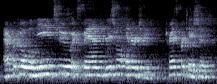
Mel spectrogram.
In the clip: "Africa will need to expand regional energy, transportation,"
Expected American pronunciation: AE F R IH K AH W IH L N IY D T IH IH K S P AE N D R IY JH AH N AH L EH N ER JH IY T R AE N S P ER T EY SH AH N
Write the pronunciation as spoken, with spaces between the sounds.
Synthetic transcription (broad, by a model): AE F R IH K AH W IH L N IY D T IH IH K S P AE N D R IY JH N L EH N ER JH IY T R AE N S P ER T EY SH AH N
